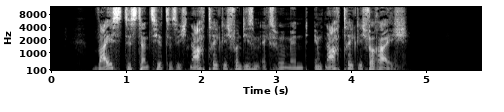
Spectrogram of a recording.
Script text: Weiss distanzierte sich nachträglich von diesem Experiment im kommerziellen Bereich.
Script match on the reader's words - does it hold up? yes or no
no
